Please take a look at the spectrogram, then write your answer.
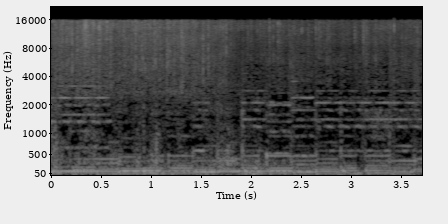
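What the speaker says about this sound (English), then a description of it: "now that we have the space on the grill, we add the onions and the bacon." Onions and bacon sizzle on a grill for a burger, a steady close crackle with no talk over it.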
